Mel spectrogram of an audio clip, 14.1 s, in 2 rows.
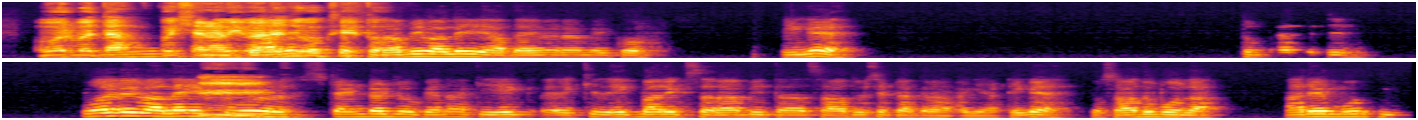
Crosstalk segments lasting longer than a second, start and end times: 0.5-2.0

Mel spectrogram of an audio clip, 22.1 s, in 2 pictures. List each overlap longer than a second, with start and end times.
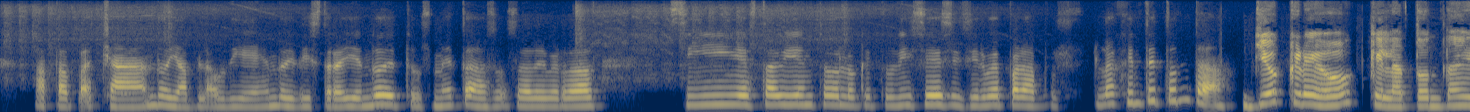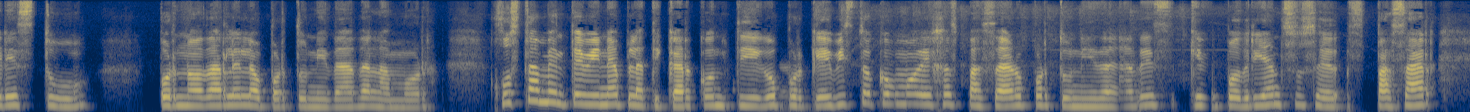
none

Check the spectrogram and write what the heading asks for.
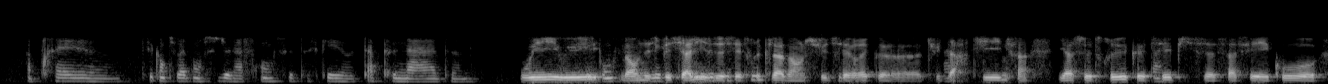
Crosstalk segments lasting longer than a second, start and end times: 5.8-7.7

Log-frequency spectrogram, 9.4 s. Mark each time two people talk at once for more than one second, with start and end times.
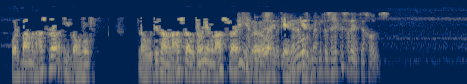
4.7-6.3

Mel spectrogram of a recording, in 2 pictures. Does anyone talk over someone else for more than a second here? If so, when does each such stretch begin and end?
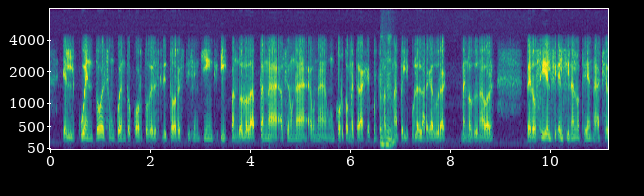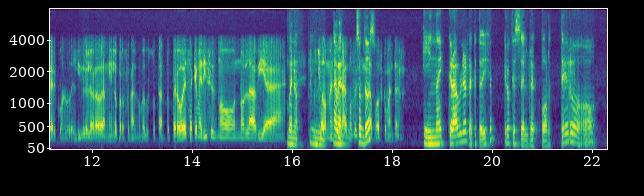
16.4-17.6

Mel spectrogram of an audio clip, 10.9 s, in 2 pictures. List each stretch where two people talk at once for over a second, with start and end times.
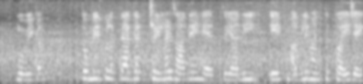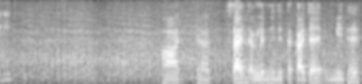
none

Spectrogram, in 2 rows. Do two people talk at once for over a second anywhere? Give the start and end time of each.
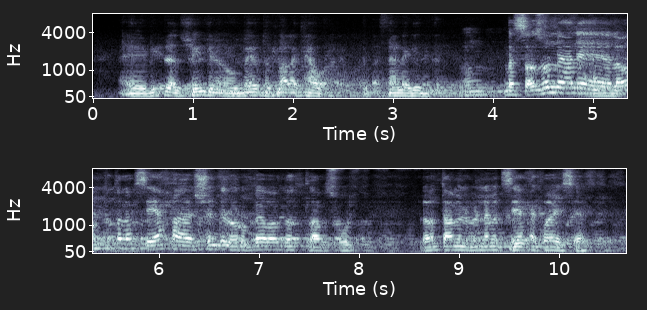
none

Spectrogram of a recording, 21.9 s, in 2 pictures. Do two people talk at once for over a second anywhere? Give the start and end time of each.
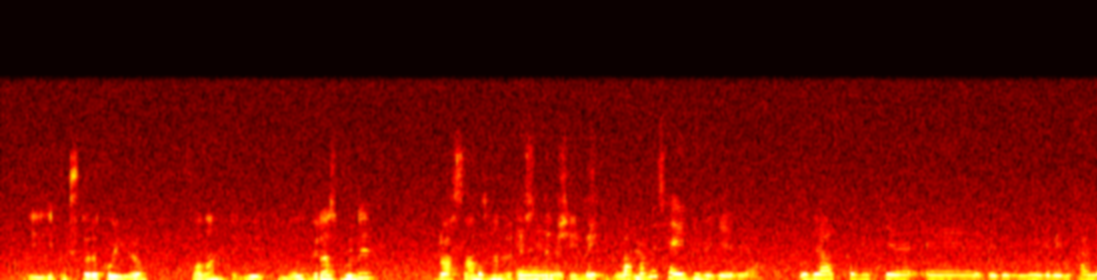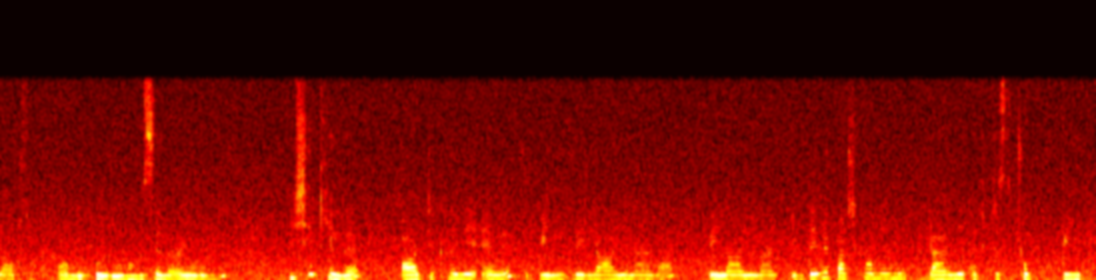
4.7-6.5

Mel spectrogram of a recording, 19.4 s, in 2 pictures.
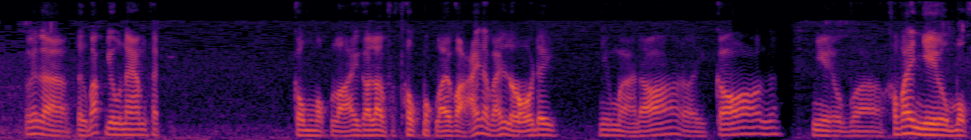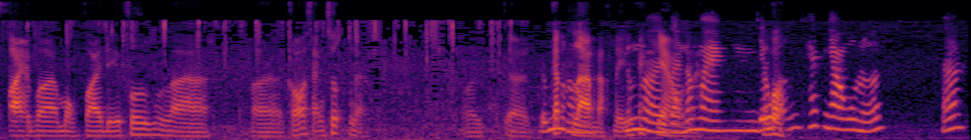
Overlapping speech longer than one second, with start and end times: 15.3-16.7

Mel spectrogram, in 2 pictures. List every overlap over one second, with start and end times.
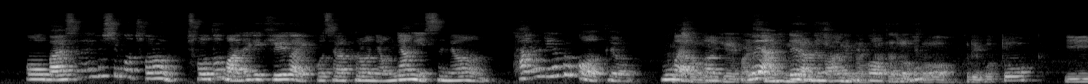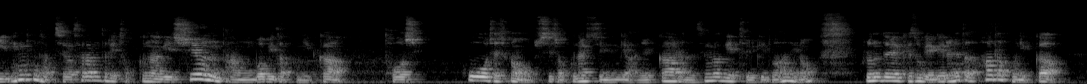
6.7-9.2

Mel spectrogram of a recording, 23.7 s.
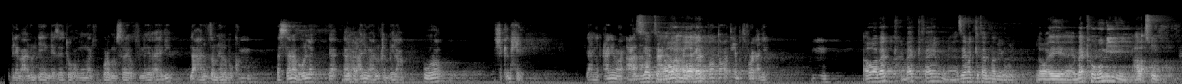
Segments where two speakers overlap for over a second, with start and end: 12.6-14.1

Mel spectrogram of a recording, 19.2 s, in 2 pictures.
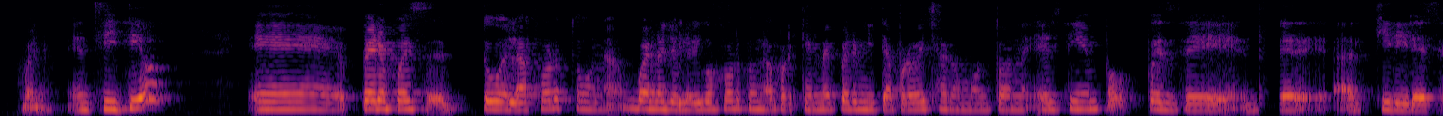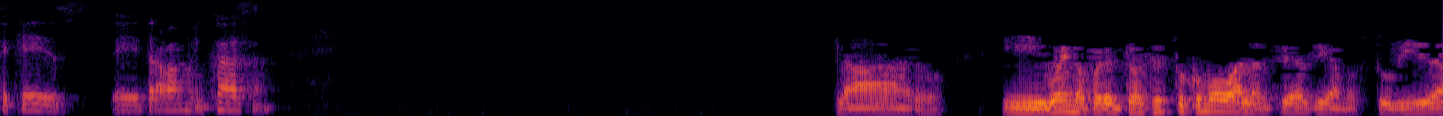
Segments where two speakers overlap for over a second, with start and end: none

